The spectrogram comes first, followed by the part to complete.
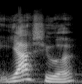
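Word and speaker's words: Yeshua: Now, you wouldn't pronounce it like Jesus like that. It would be closer to, you would probably say it in Aramaic, Yahshua.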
